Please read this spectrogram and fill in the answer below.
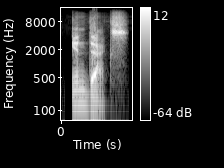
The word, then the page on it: index: American English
